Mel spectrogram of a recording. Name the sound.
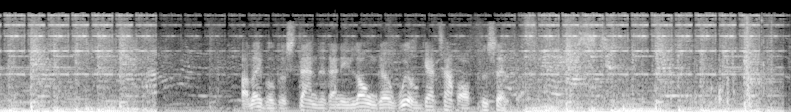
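doorbell ringing repeatedly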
